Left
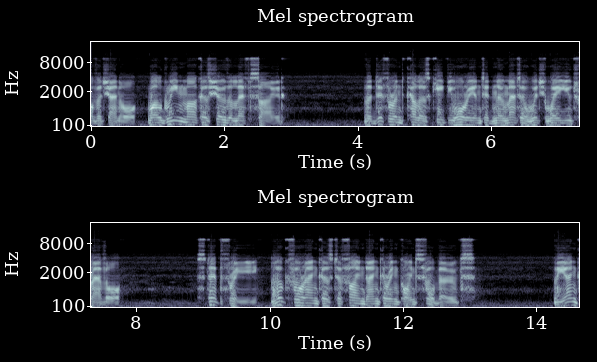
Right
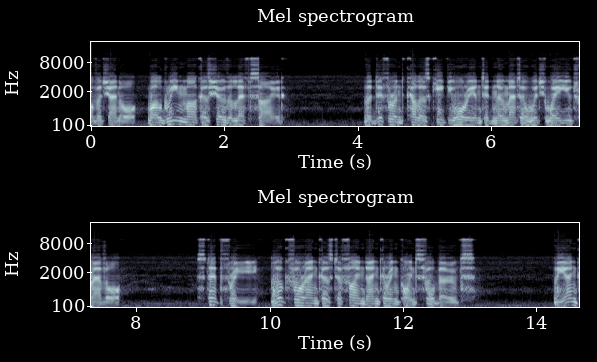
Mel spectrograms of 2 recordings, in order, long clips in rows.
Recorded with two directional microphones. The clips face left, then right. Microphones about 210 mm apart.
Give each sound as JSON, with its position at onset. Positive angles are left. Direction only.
{"t": 0.0, "sound": "speech", "side_deg": -50}
{"t": 4.1, "sound": "speech", "side_deg": -50}
{"t": 8.9, "sound": "speech", "side_deg": -50}
{"t": 14.3, "sound": "speech", "side_deg": -50}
